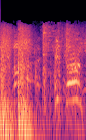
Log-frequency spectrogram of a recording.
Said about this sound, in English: Wait! He smashed the lamp. The place is on fire.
